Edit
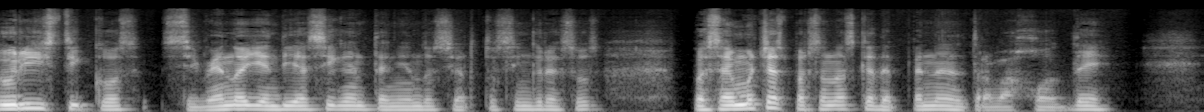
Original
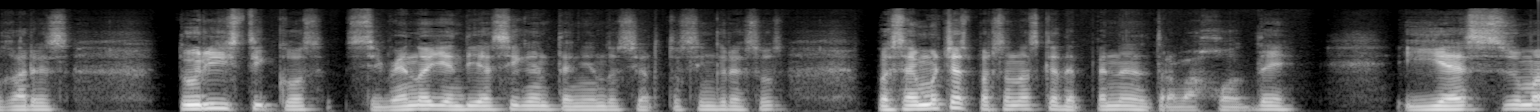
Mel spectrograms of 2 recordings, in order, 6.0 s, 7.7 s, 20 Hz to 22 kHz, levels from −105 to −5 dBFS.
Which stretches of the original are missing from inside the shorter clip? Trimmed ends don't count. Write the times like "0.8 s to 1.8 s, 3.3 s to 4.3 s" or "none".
none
